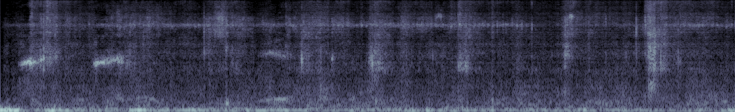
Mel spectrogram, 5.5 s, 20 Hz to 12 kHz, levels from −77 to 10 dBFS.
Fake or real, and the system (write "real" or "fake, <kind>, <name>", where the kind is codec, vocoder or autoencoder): fake, codec, HILCodec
